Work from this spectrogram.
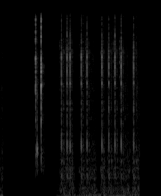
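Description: Computer keyboard typing as account details are entered into Sugar CRM: a quick double tap, a pause, then a brisk run of close, crisp keystrokes in uneven bursts.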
